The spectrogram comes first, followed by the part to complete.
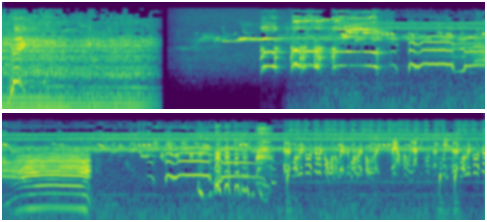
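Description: A steady engine sound that cuts off abruptly about two seconds in, then after a brief pause a run of chicken sounds: hens calling and clucking, a longer rising-and-falling call around the middle, and many quick chirps near the end.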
